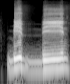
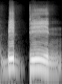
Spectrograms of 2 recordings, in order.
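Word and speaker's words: بالدين: Biddin, tidak biddin, akan tetapi biddin. Ulangi Pak Ustaz yang sama itu. Silakan. Fama yukadzibu. Fama yukadzibuka ba'du biddin. Nah, ini biddin, biddin. Dia lebih kalau ini lidah ujungnya, ini punggungnya. Biddin, ya, seperti itu.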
